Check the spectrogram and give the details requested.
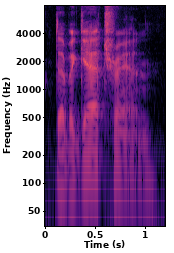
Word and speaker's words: dabigatran: an alternate pronunciation is deag gatron which is Du from dozen just the B from Big the G from gab and then the Tran from translate to make dabigatran dabigatran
